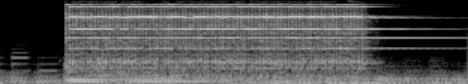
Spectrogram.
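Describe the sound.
An office telephone rings once, a loud, bright electronic trill that holds for about two seconds and then fades away.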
